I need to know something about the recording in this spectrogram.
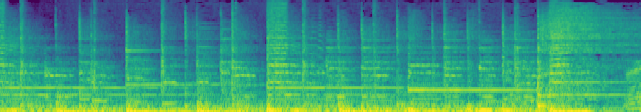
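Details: Upbeat music with a heavy drum kit, bass drum and sustained synth notes, with no animal sounds audible.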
